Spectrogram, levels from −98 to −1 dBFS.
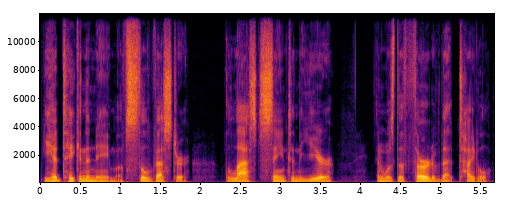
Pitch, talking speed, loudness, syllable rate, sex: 90 Hz, 210 wpm, -20 LUFS, 5.1 syllables/s, male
